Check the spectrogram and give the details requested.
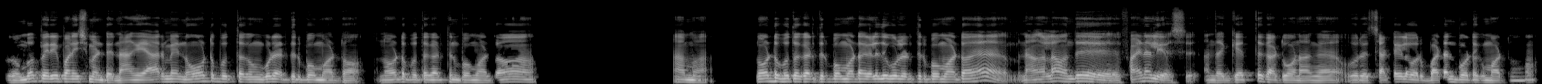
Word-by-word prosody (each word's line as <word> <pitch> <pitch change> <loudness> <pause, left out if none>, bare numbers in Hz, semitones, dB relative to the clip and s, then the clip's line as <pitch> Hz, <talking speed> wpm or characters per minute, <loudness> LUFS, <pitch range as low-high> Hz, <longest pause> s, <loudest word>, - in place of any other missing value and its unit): ரொம்ப 110 +7 +2
பெரிய 135 +1 +5
பனிஷ்மென்ட். 125 -6 +1
நாங்க 105 +1 0
யாருமே 125 +3 0
நோட்டு, 140 +3 0
புத்தகம் 120 -2 0
கூட 130 - +3
எடுத்துட்டு 110 0 -2
போமாட்டோம். 95 -3 -1 0.3
நோட்டு 110 +3 0
புத்தகம் 105 0 +1
எடுத்துன்ட்டு 105 0 -1
போமாட்டோம். 105 +4 -1 1.6
ஆமா. 105 -3 +1 0.6
நோட்டு, 140 +2 +3
புத்தகம் 135 -1 +3
எடுத்துட்டு 130 0 -2
போமாட்டோம், 125 0 +2
எழுதுகோள் 130 0 +4
எடுத்துட்டு 125 0 -3
போமாட்டோம். 125 +2 +1
ஏன் - - 0 0.3
நாங்கெல்லாம் 120 +8 0
வந்து 140 +3 +1 0.4
ஃபைனல் 135 +4 +1
இயர்ஸ் 90 -4 -3 0.2
அந்த 100 0 -1
கெத்து 105 +6 0
காட்டுவோம் 100 -2 0
நாங்க. 95 0 -2 0.3
ஒரு 100 -1 +1
சட்டையில 125 +3 +1
ஒரு 95 - -4
பட்டன் 100 +5 +1
போட்டுக்க 105 -2 +1
மாட்டோம். 185 - -5
115 Hz, 145 wpm, -23 LUFS, 105-130 Hz, 1.6 s, பெரிய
